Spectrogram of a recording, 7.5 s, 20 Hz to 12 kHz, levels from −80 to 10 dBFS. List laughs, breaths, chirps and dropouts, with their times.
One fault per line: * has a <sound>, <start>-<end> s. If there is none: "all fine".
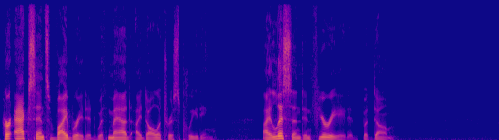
all fine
